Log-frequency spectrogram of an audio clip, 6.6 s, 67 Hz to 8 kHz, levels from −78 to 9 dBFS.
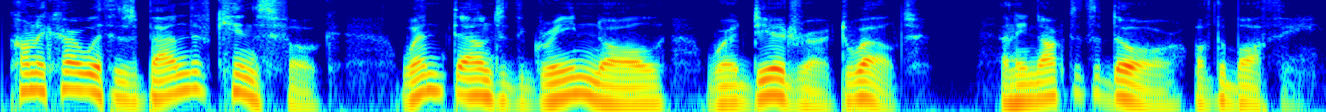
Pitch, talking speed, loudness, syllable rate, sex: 115 Hz, 215 wpm, -18 LUFS, 5.5 syllables/s, male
